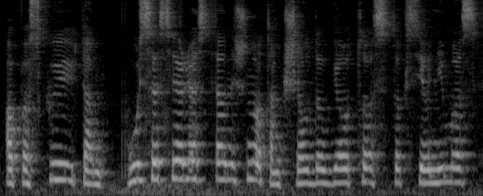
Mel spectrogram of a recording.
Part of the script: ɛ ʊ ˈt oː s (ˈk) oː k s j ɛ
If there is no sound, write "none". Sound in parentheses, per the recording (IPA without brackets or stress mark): t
